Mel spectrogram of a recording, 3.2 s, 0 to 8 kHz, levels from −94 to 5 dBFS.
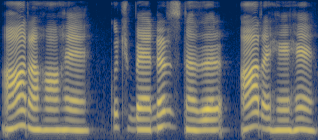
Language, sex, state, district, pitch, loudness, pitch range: Hindi, female, Himachal Pradesh, Shimla, 225 Hz, -14 LUFS, 220-250 Hz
